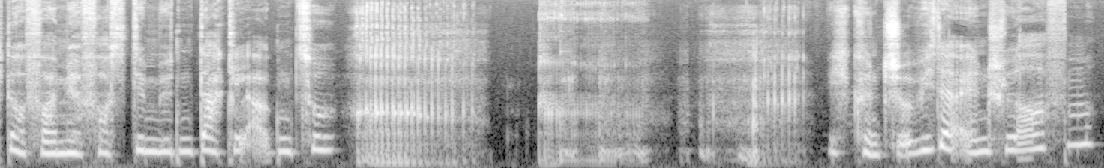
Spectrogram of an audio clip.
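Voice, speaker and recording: Woman as a husky little dachshund, excitable, folksy, swooping pitch, dry close sound, children's radio play. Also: normal speed, no echo. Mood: grumbling, alarmed. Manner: exclamatory, folksy, dramatic. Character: sleepy, food-loving, excitable little dachshund.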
